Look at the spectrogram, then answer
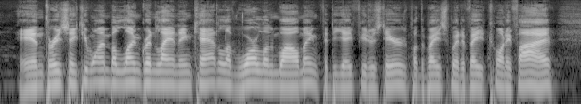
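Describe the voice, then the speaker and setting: Fairly quick in pace, the speech holds a fairly even intonation. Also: man. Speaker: livestock auction announcer. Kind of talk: reading out lot descriptions for a cattle auction. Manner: brisk, matter-of-fact listing of lot details.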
